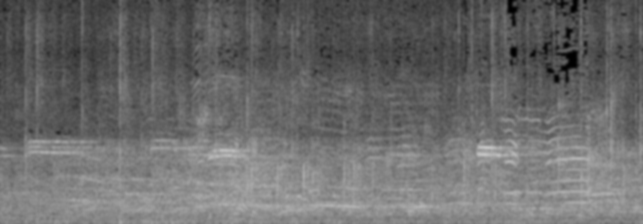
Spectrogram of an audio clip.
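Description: Reverberant hubbub of a large sports hall: many overlapping voices of players and spectators talking and calling, with scattered thuds of balls from play on nearby courts.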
